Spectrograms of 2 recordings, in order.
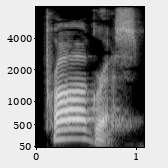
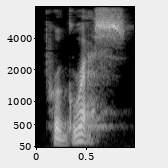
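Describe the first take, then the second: First: The stress is on the first syllable. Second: The stress is on the second syllable. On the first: It is used as a noun. "the noun, the stress is on the first syllable" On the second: It is used as a verb. "the verb is progress, with the stress on the second syllable"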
